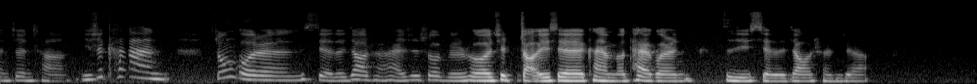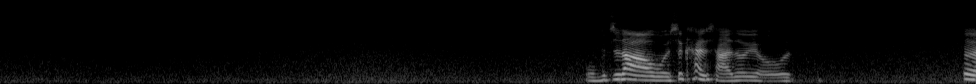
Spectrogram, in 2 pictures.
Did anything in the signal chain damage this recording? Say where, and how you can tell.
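Yes: automatic gain falling in call processing. From 5.02 to 8.22 s, speech and room noise sink together by about 4 dB as the gain control eases down.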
